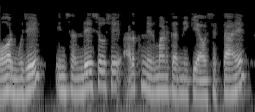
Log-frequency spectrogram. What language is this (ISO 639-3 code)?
hin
